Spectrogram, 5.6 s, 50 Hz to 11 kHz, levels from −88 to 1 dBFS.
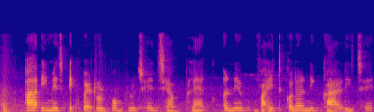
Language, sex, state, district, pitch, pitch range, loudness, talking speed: Gujarati, female, Gujarat, Gandhinagar, 230 Hz, 220-240 Hz, -22 LUFS, 160 wpm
